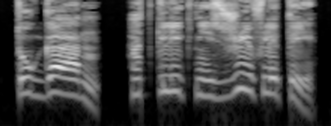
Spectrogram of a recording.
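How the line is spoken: Desperate girl shouting. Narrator (Russian): Девочка с отчаянием закричала

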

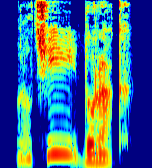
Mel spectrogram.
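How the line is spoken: Weary voice. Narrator (Russian): сказал Роман устало

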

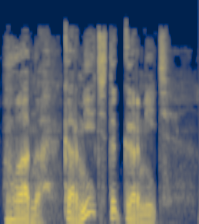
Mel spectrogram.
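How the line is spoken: Resigned sigh. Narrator (Russian): обреченно вздохнул я

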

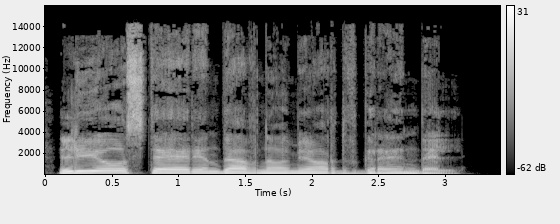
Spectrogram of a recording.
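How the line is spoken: Sly, mocking interruption. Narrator (Russian): Прервал он ее лукавым, насмешливым тоном, без малейшего намека на гнев или раздражение

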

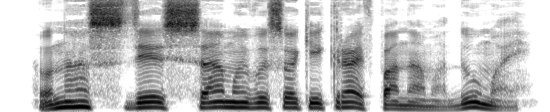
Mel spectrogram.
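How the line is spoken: Soft, enthusiastic. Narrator (Russian): сказал Фернандес мягким восторженным голосом

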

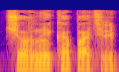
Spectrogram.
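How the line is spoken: Sad tone. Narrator (Russian): печальным тоном добавила Клара

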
